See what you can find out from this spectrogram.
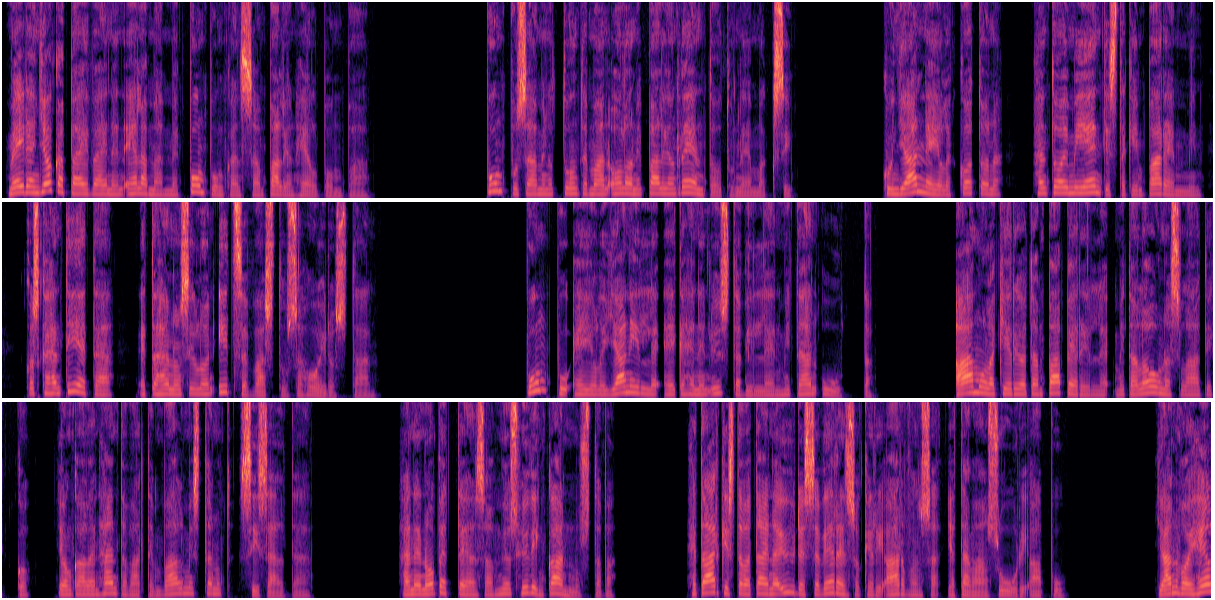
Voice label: finnisch voiceover; sprecher

